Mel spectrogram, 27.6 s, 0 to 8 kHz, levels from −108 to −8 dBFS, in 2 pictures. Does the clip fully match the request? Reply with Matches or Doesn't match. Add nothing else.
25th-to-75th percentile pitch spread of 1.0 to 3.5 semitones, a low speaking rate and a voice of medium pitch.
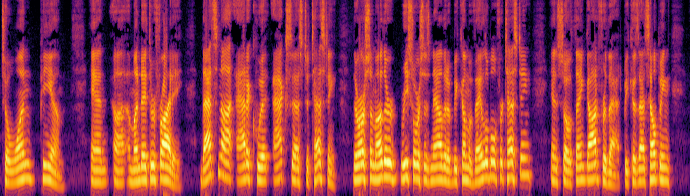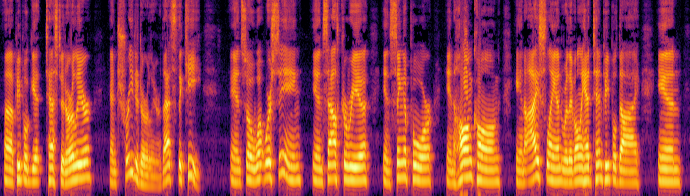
Doesn't match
